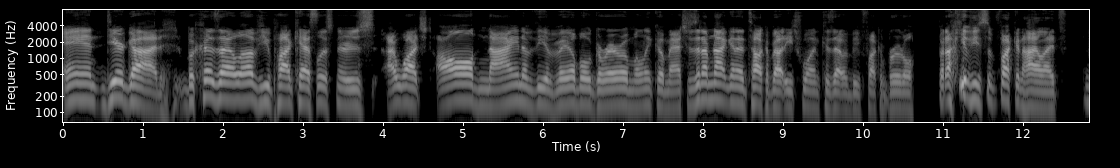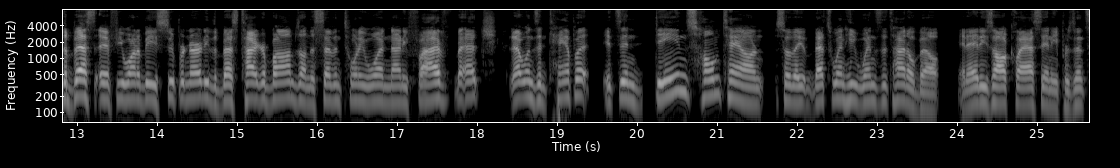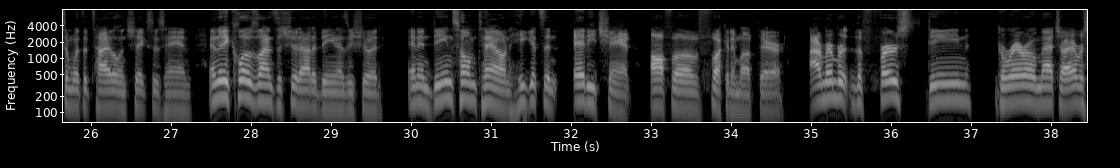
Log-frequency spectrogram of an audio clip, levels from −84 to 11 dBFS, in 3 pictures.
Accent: American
